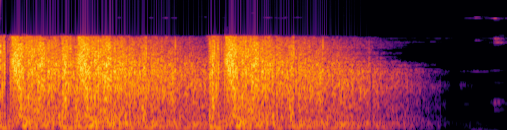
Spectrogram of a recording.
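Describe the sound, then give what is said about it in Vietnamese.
Explosive sound effect in a fantasy audio drama as an eagle's beak strikes and cracks a glowing protective shield: a dense, roaring burst of noise lasting about two seconds, then cutting off into silence. “Ba tiếng nổ vang lên”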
